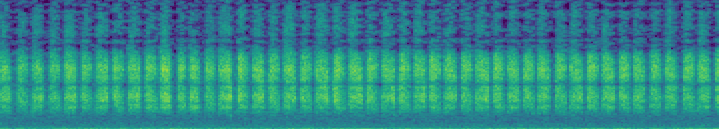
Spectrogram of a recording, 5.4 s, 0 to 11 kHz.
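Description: A fishing lure rubbed with 600 grit sandpaper makes close, rhythmic scratchy strokes, rapid and even, repeating back and forth without pause.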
